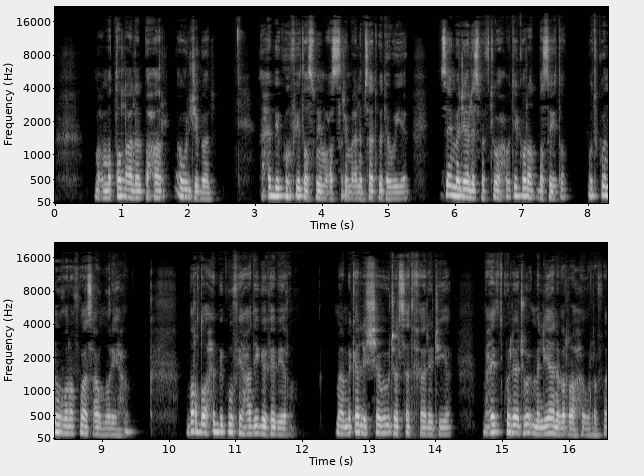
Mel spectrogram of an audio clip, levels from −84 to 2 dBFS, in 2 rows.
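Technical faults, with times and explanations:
No technical faults detected.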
